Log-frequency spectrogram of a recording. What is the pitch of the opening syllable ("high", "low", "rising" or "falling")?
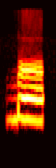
low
